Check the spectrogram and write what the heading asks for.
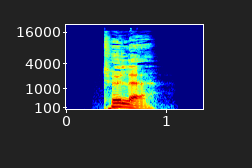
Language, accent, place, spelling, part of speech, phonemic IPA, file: German, Germany, Berlin, Tülle, noun, /ˈtʏlə/, De-Tülle.ogg
- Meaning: nominative/accusative/genitive plural of Tüll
